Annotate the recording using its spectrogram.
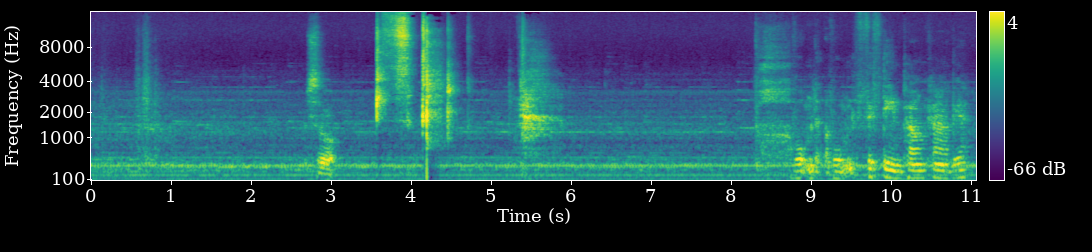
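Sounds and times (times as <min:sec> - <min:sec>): can hissing: 0:03.6 - 0:04.4
can tab cracking open: 0:03.6 - 0:04.7.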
